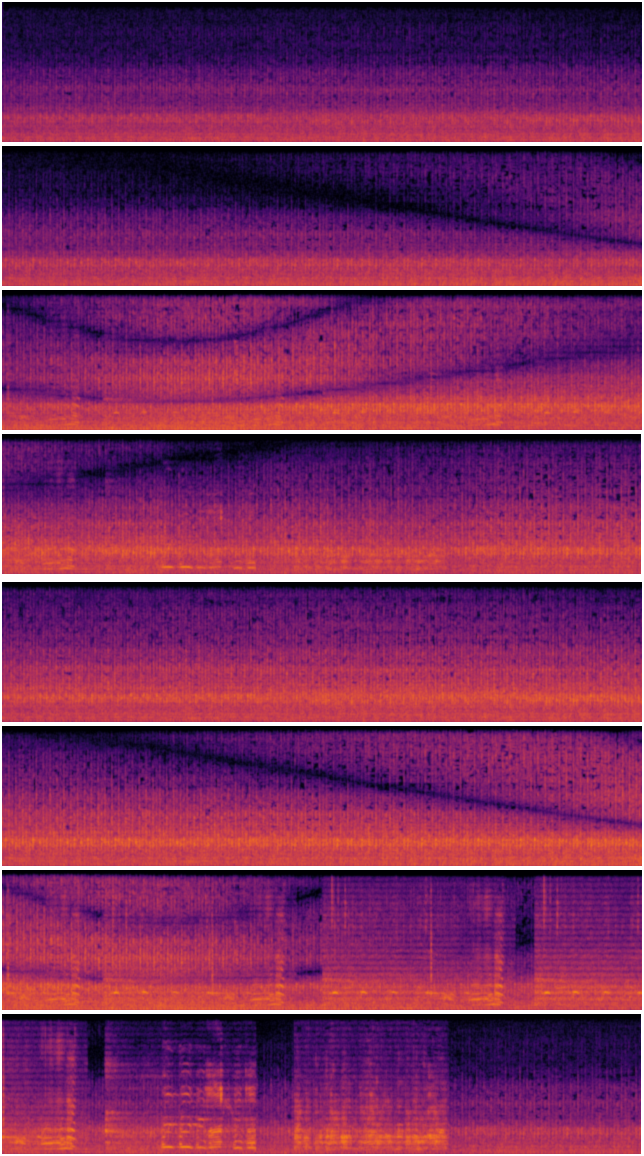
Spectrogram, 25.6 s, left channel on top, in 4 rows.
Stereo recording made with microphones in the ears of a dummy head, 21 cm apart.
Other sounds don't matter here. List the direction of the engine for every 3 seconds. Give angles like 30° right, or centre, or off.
80° right, 80° right, 80° right, 70° right, 30° right, 50° left, 70° left, 80° left, 80° left.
